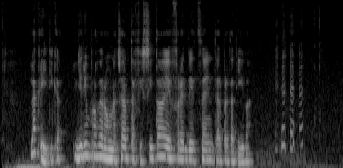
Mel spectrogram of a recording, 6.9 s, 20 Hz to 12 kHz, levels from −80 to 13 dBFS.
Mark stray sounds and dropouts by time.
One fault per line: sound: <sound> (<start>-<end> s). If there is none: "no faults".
sound: laugh (5.5-6.1 s)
